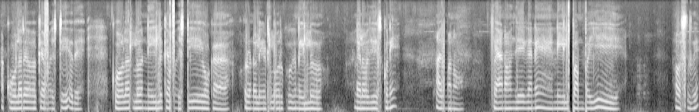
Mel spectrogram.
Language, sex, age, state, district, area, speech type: Telugu, male, 60+, Andhra Pradesh, East Godavari, rural, spontaneous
